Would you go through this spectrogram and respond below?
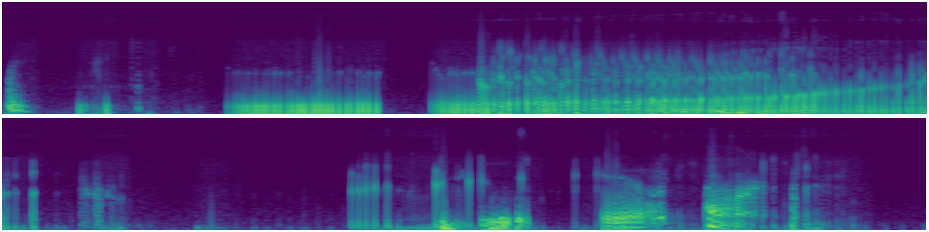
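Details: Long, low gurgling and rumbling with rising squeaky tones and short bursts, from several people's stomachs: stomach growling (borborygmi).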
